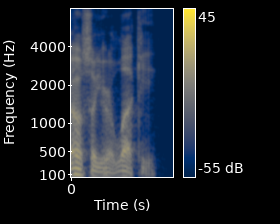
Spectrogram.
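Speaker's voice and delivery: mocking, taunting tone. Retelling how one character mocked another: imitating a mocking tone. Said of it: "the gall to mock her".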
